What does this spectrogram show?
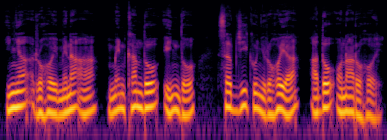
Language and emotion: Santali, neutral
